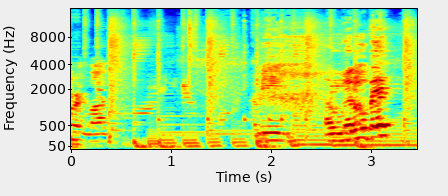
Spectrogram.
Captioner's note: inhales deeply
